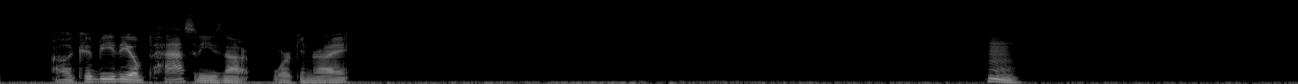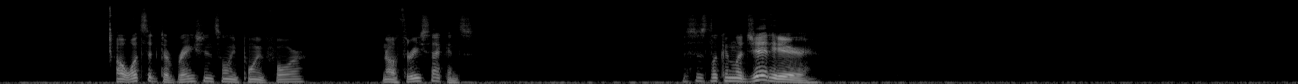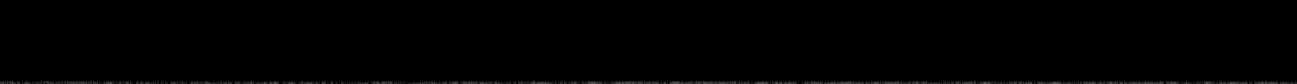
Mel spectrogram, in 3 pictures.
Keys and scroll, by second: 32.7 s, 38.3-38.9 typing.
